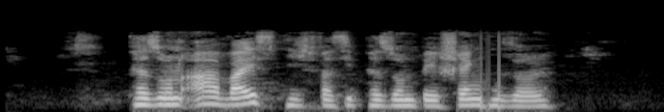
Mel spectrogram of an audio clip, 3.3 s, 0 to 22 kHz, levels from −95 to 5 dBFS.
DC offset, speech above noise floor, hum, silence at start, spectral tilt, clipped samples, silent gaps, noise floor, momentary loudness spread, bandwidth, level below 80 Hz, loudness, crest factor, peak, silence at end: under 0.1%; 31 dB; none; 0.4 s; -5 dB/octave; under 0.1%; none; -55 dBFS; 10 LU; 8 kHz; -64 dBFS; -24 LUFS; 22 dB; -4 dBFS; 0.55 s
